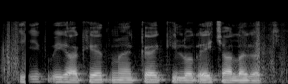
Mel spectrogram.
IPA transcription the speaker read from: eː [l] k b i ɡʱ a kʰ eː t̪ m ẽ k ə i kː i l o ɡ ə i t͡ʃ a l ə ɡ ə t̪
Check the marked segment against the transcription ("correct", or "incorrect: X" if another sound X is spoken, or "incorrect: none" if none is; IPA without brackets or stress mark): incorrect: none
